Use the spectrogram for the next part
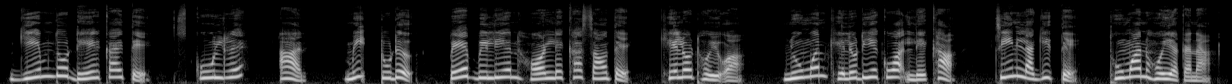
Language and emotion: Santali, neutral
